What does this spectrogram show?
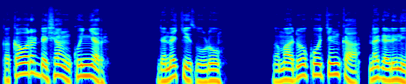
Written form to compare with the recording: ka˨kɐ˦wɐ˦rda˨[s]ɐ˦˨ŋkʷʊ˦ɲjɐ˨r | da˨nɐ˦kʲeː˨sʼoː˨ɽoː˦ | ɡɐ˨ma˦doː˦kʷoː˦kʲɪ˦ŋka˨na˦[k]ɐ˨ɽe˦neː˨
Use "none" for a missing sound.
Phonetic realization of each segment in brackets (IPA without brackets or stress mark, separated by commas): ʃ, ɡ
